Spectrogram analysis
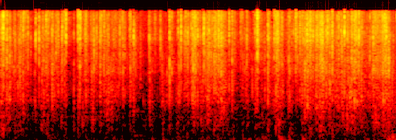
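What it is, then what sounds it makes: Plastic-wrapped sponge. Yellow rubber-gloved fingertips press and scratch a blue sponge in a clear plastic wrapper, with a plastic apron nearby. The result is a steady, quiet stream of bright, dense crinkling and scratchy crackles that barely ring out, with little low end.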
